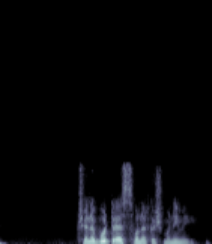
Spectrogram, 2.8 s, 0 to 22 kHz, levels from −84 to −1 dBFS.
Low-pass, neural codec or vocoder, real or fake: 7.2 kHz; codec, 16 kHz, 0.5 kbps, X-Codec, WavLM features, trained on Multilingual LibriSpeech; fake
